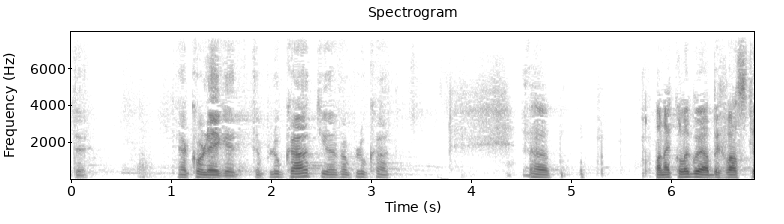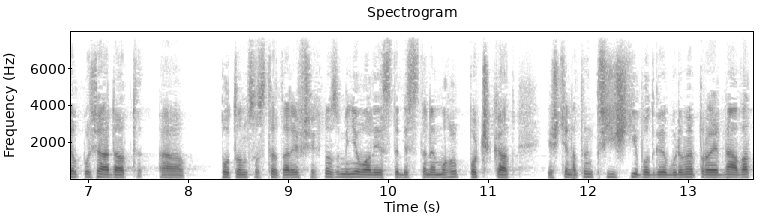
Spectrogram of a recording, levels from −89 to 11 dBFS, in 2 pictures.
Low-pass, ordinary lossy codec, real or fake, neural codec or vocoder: none; none; real; none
